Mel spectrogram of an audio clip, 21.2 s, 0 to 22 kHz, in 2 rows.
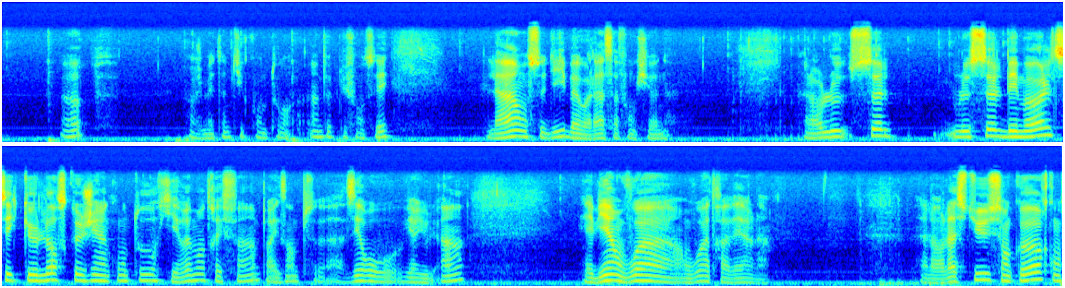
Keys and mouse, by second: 0.1 shift+click, 0.8 shift+right click, 2.0 shift+click, 4.7-5.7 drag, 5.8-9.0 drag, 9.5 click, 12.2 right click, 12.9 click, 15.1-16.8 drag, 19.5 KP_Subtract.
